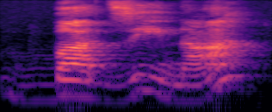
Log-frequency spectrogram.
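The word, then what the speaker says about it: batzina: it it's if you're from thessaly it's called badzina and i'll spell that for you it's b-a-t-z-i-n-a and if you're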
